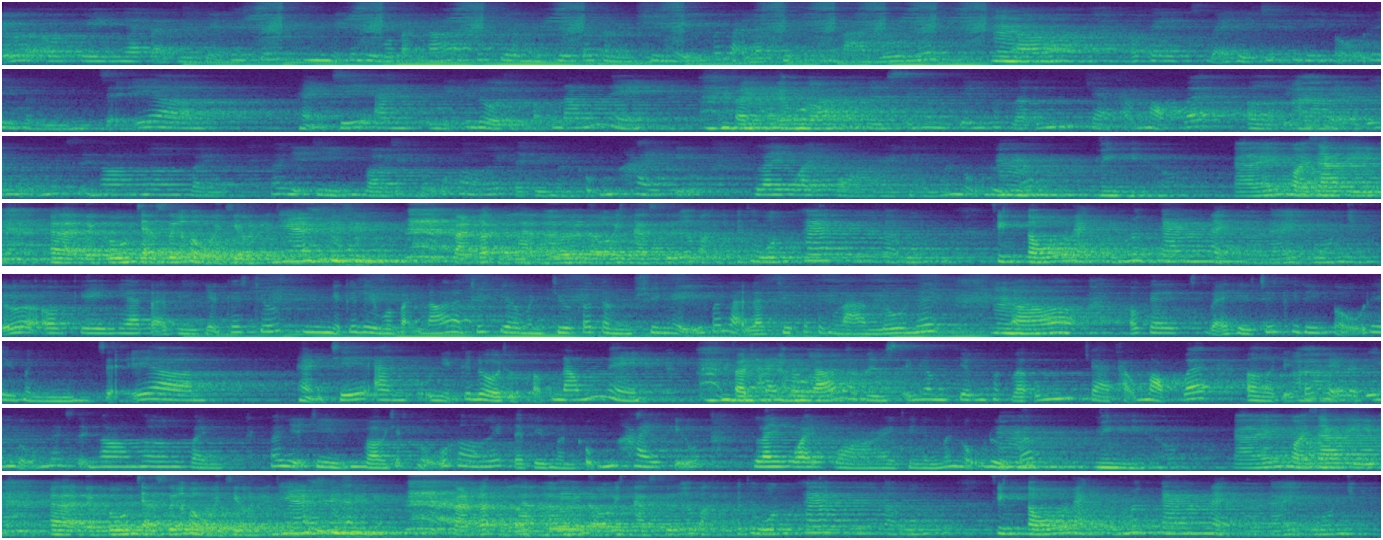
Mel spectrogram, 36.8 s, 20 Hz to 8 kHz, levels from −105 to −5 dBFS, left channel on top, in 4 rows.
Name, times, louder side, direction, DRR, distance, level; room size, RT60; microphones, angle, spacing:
voice 1, 0.0-10.6 11.2-13.5 13.8-19.9 20.2-25.3 25.7-26.0 29.6-30.0 30.5-31.5, right 6 dB, 90° right, 7 dB, 0.4 m, -33 dB
sound 1, 1.2-6.6, left 1 dB, 50° left, 0.5 m, -37 dB
voice 2, 13.9-14.8 17.8-18.1 25.0-25.3 25.7-26.2 26.6-33.9 34.2-36.6, equal, 5° right, -1 dB, 0.9 m, -29 dB
14.5 x 7.5 x 2.8 m, 2.7 s
head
